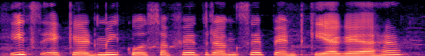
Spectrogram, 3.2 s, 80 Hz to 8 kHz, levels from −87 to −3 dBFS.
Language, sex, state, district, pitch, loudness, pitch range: Hindi, female, Jharkhand, Deoghar, 275 Hz, -15 LUFS, 265-295 Hz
